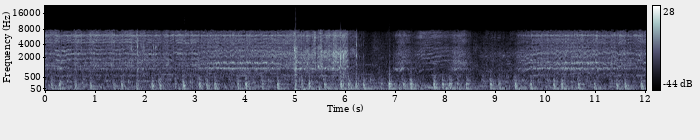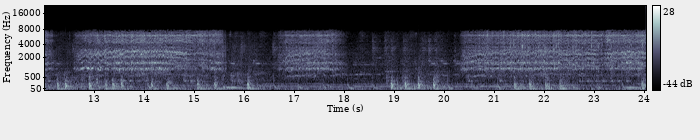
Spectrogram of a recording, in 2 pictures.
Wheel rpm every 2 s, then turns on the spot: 160, 160, 130, 20, 50, 140, 100, 110, 60, 10, 120, 160.
6-8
